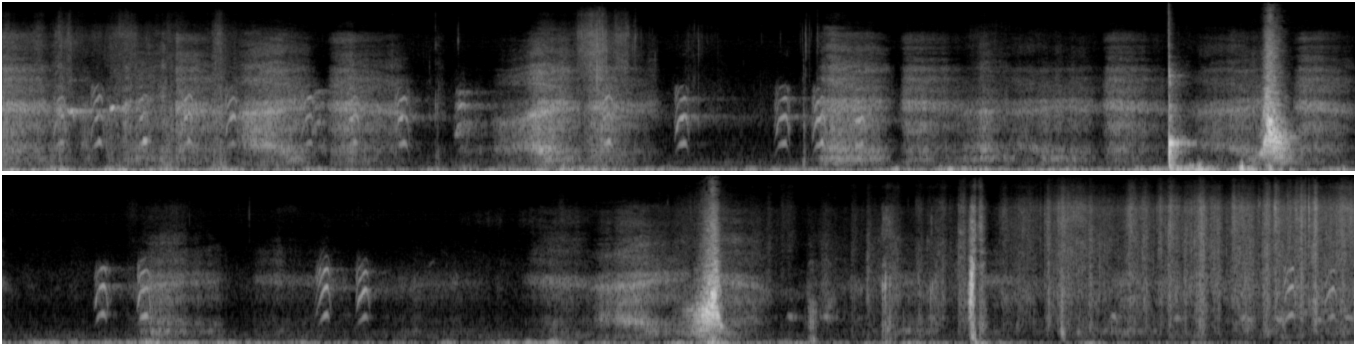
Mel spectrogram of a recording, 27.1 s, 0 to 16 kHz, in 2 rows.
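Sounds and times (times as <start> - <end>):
dogs barking: 0.6 - 2.4, 3.0 - 4.9, 7.7 - 8.6, 16.7 - 17.4, 25.2 - 27.0.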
